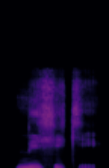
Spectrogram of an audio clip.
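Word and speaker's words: 二匹: 2 people is futari, but 2 animals is nihiki. Notice how drastically the numbers completely change the pronunciation depending entirely on what it is you're counting.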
